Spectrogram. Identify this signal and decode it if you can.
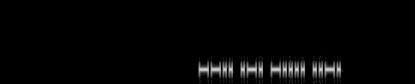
Morse code, heard as a keyed tone, about 40 wpm, 690 Hz. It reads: ZR6F
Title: DXCC-100 Call Signs - 4 Characters - 40wpm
